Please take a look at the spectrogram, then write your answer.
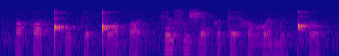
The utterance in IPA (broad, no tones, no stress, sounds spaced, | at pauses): ʌ qʷ ʌ ǃʰ o k ɛ ǃ ɔ qʷ œ | k ɛ sʷ ɛ ʒ æ k ʌ t ɛ h ʌ ʁʷ ɛ m ɘ ǃʰ ʌ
